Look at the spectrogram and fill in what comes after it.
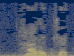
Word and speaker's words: Habakkuk: It's in Habakkuk. How do you say it? Habakkuk. Okay, Habakkuk. I want to say it the African way, isn't it funny? Habakkuk.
